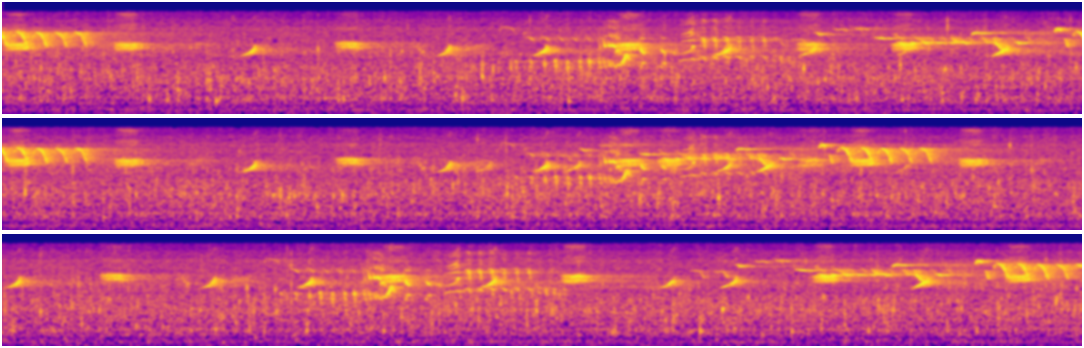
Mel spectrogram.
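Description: Small birds singing: high chirps and quick trills that recur in similar phrases every few seconds, over a faint steady hiss.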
